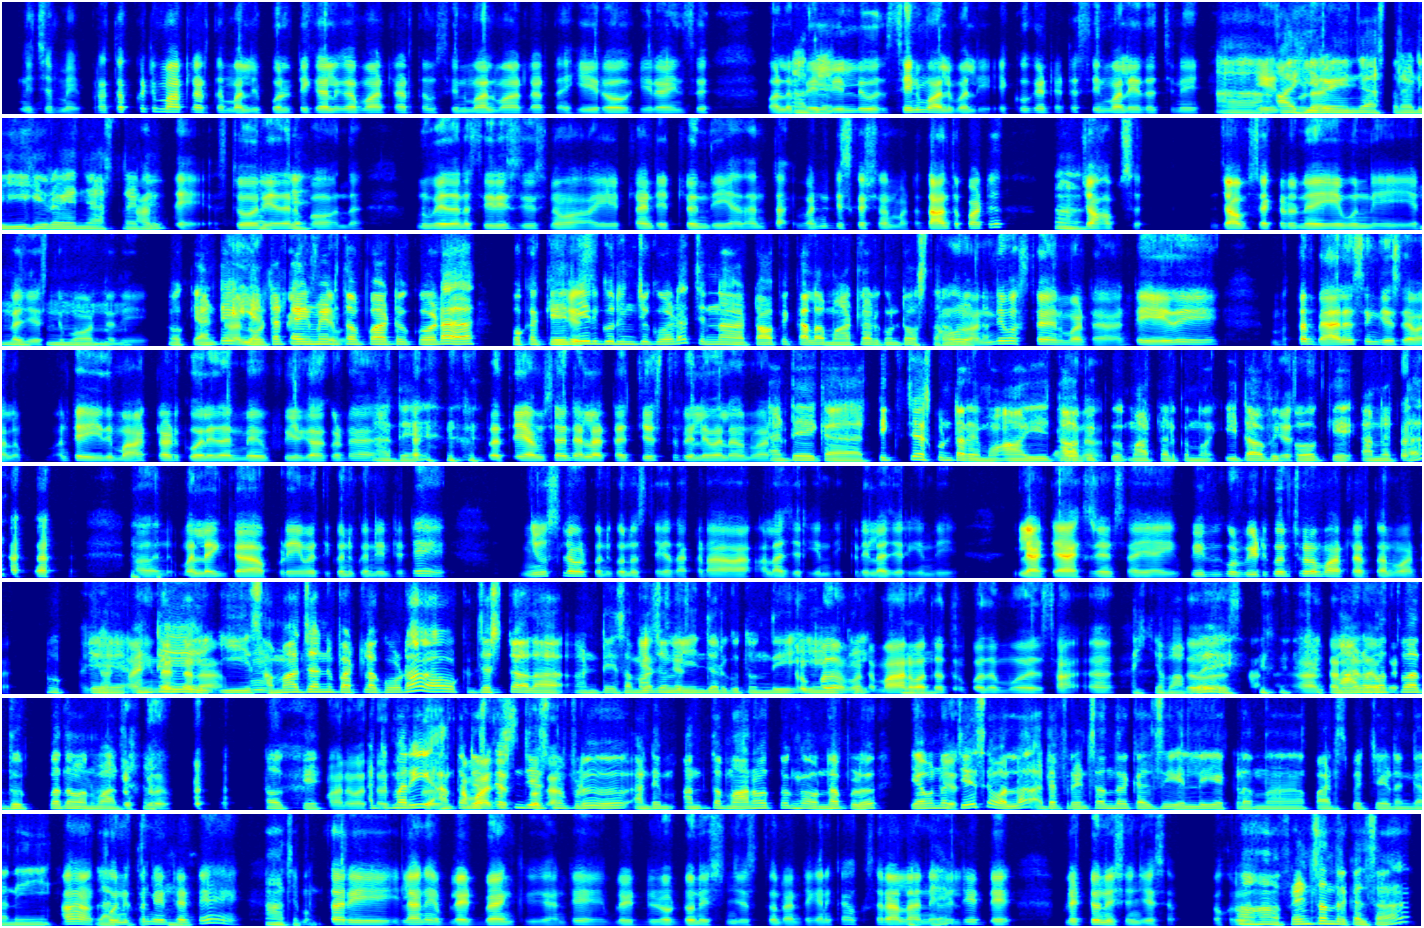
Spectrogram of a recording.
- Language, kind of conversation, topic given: Telugu, podcast, రేడియో వినడం, స్నేహితులతో పక్కాగా సమయం గడపడం, లేక సామాజిక మాధ్యమాల్లో ఉండడం—మీకేం ఎక్కువగా ఆకర్షిస్తుంది?
- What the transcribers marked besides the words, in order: in English: "పొలిటికల్‌గా"; in English: "హీరో, హీరోయిన్స్"; in English: "స్టోరీ"; in English: "సిరీస్"; in English: "డిస్కషన్"; in English: "జాబ్స్. జాబ్స్"; in English: "ఎంటర్టైన్మెంట్‌తో"; in English: "నోటిఫికేషన్స్"; in English: "కెరీర్"; in English: "యస్"; in English: "టాపిక్"; in English: "బ్యాలెన్సింగ్ జెసేవాళ్ళం"; in English: "ఫీల్"; chuckle; in English: "టచ్"; in English: "టిక్"; in English: "టాపిక్"; in English: "యస్"; chuckle; in English: "టాపిక్"; giggle; in English: "న్యూస్‌లో"; in English: "యాక్సిడెంట్స్"; in English: "జస్ట్"; in English: "యస్. యస్"; chuckle; "దృక్పథం" said as "దుక్పథం"; giggle; in English: "డిస్కషన్"; chuckle; in English: "ఫ్రెండ్స్"; in English: "యస్"; in English: "పార్టిసిపేట్"; in English: "బ్లడ్"; in English: "బ్లడ్ డొ-డొనేషన్"; in English: "డే బ్లడ్ డొనేషన్"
